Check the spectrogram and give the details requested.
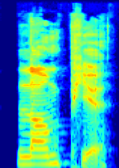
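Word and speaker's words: lampje: how do you say it how do you pronounce that book in Dutch it's lumpia Lum it's I should maybe spell this l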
